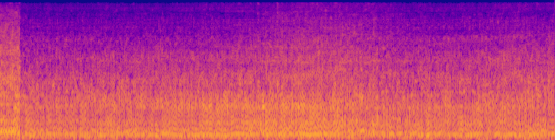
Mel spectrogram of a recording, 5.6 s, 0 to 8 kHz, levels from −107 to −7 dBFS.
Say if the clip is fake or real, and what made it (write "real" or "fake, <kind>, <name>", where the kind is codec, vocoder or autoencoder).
fake, vocoder, HiFi-GAN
